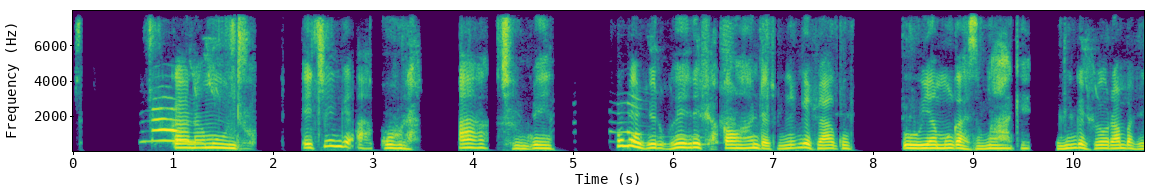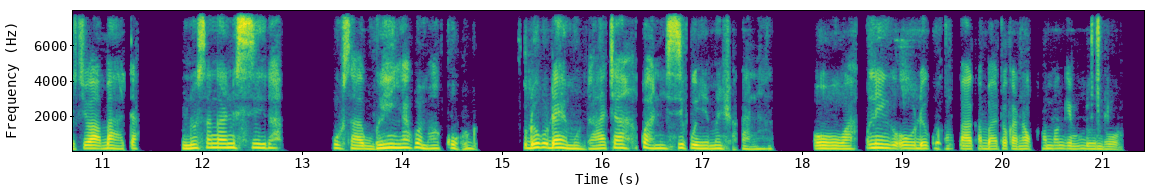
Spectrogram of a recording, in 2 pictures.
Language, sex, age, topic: Ndau, female, 25-35, health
